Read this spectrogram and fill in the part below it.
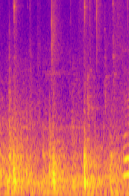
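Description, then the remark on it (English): Feet stomp on a floor, a handful of dull thuds landing in a loose, uneven rhythm over a couple of seconds, moderately loud against a soft background, as people seated in a circle stomp their feet during an exercise. “Stomp out your feet.”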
